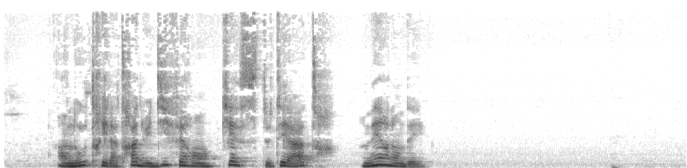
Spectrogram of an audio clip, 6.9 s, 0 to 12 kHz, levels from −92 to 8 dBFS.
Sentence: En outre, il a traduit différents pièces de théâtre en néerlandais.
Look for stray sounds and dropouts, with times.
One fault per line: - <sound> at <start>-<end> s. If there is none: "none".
none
